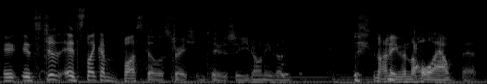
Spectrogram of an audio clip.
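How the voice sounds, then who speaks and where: A woman with a strikingly deep voice runs a tabletop game, setting each scene in a chatty, giggly way. Her pitch swings widely as she talks, and faint music plays behind her. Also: sing-song, fast talker. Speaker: game master.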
